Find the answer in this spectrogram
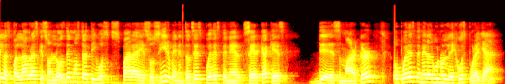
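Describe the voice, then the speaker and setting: A man, an English teacher giving a patient video lesson and repeating examples slowly. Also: a little high, mellow. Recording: roomy, slightly dull sound.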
